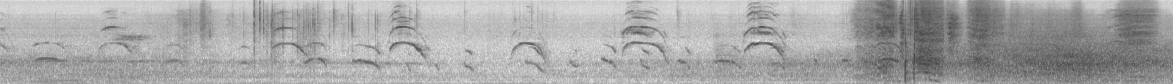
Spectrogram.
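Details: Cat and kitten at feeding time: a rapid run of short, arched mews, many overlapping, some higher and thinner, over a steady low hum, ending in loud broadband rustling noise.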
